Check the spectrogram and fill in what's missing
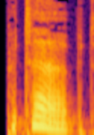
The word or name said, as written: perturbed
